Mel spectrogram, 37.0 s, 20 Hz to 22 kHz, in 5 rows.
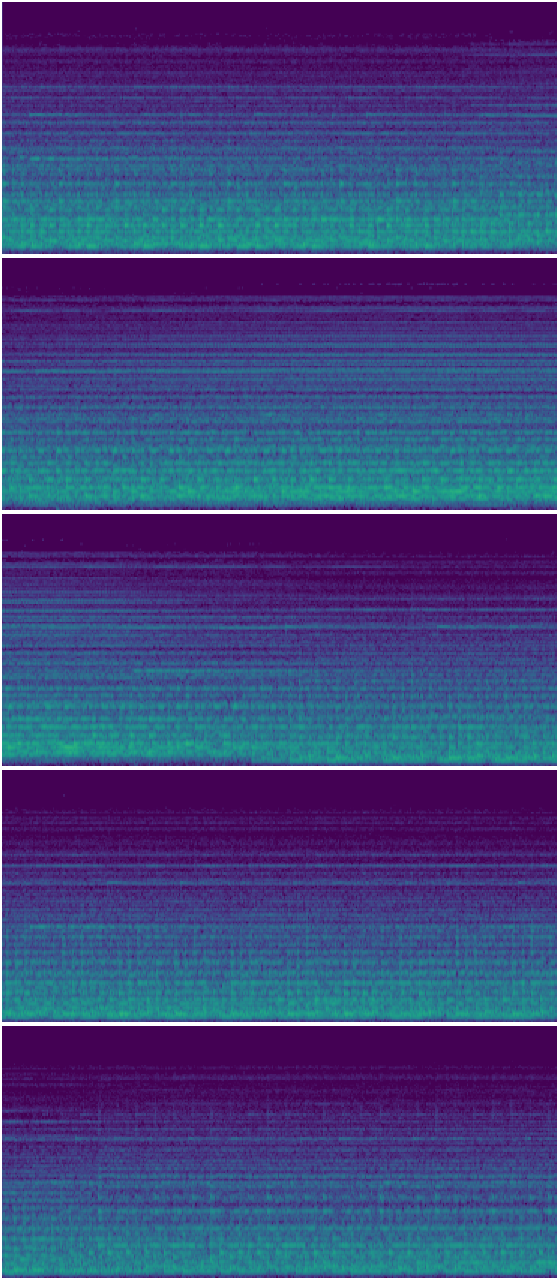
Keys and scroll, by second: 3.3 z, 13.5 g, 15.3-16.1 typing, 20.1 Escape, 20.2 Escape, 23.6 ctrl+c, 24.1 ctrl+v, 27.1 Escape, 31.5-32.3 typing, 35.7 a.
